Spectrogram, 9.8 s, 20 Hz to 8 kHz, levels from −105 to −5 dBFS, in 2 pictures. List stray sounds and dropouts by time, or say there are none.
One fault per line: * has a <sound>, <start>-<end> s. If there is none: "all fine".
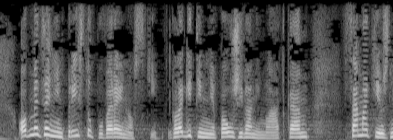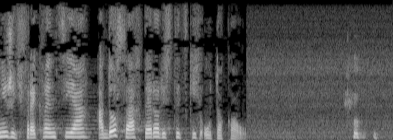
* has a laugh, 9.2-9.7 s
